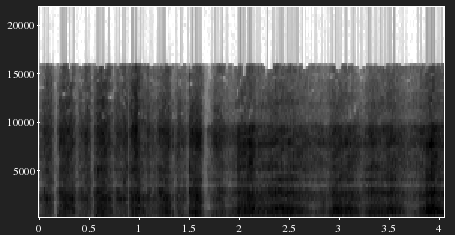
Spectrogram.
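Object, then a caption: Small cardboard box. A small, hollow black cardboard necklace package is rubbed and scratched with fingertips and short nails. The result is a steady, dry scraping and rustling with soft taps in the first half, then slower sweeping strokes that swell and fade in the midrange.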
